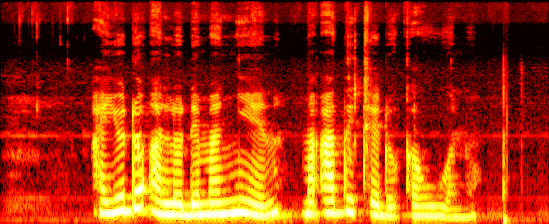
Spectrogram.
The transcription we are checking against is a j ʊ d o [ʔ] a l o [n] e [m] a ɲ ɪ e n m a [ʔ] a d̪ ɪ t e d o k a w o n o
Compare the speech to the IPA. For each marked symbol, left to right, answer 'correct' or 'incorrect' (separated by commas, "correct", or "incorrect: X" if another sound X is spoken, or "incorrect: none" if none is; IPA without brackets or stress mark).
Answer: correct, incorrect: d, correct, correct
